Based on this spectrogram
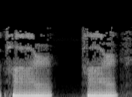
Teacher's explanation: hard 的这个的的音呢就省略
